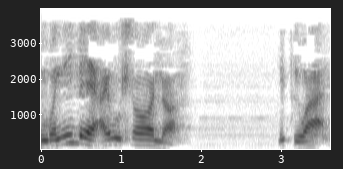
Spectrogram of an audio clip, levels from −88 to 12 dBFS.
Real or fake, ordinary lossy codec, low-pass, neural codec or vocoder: fake; MP3, 16 kbps; 3.6 kHz; autoencoder, 48 kHz, 32 numbers a frame, DAC-VAE, trained on Japanese speech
